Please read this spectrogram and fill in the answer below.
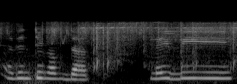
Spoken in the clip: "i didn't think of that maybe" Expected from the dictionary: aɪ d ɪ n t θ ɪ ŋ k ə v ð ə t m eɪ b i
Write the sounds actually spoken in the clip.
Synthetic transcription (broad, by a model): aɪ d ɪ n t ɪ k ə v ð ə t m eɪ b i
